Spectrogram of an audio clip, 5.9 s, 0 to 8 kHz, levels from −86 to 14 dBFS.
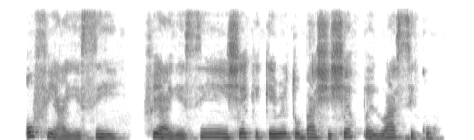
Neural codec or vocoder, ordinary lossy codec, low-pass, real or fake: vocoder, 24 kHz, 100 mel bands, Vocos; none; 7.2 kHz; fake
